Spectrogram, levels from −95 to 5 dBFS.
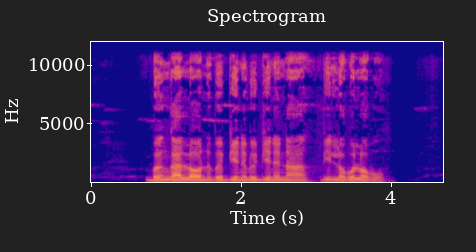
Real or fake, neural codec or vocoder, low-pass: fake; vocoder, 44.1 kHz, 128 mel bands every 512 samples, BigVGAN v2; 10.8 kHz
